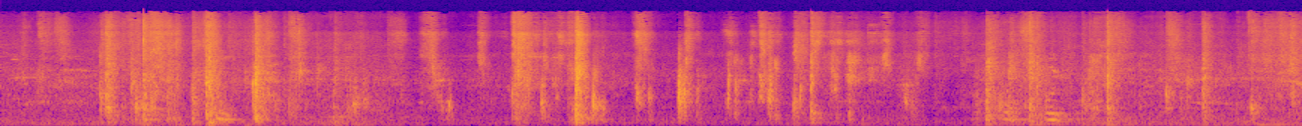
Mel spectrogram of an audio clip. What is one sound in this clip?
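Boxing gloves thud against each other in quick bursts of punches.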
